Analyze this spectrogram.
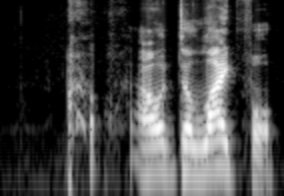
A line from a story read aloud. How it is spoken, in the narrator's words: shouted Pinocchio, jumping for joy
